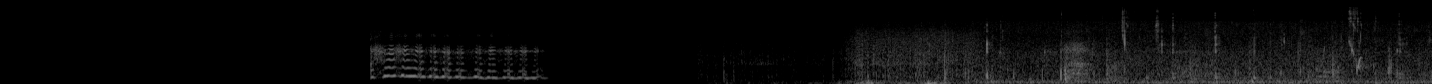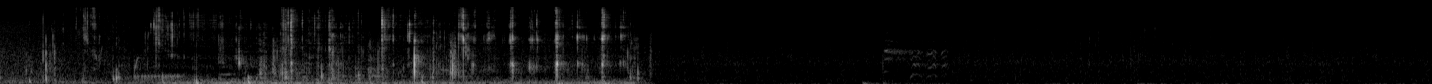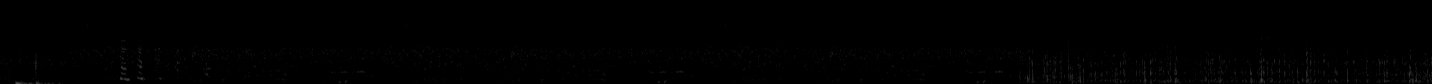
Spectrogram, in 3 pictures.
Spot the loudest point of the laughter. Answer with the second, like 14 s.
4 s.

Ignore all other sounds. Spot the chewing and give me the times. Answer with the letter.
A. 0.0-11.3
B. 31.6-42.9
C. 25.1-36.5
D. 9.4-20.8
D.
